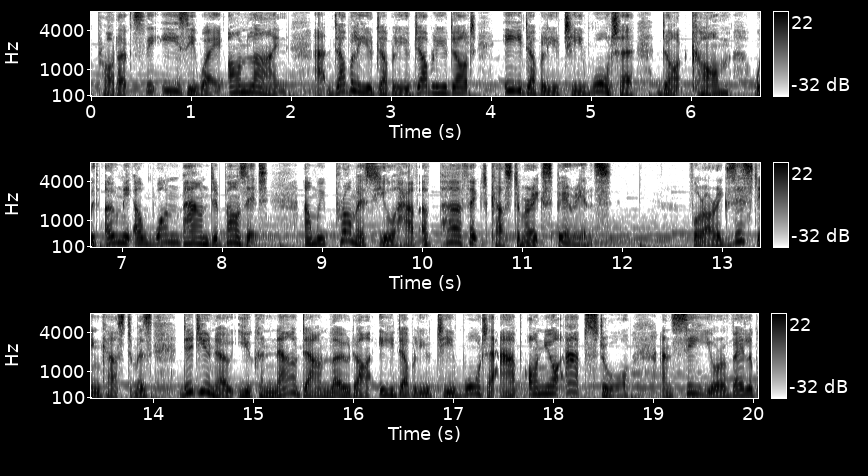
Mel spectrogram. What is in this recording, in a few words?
on-hold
